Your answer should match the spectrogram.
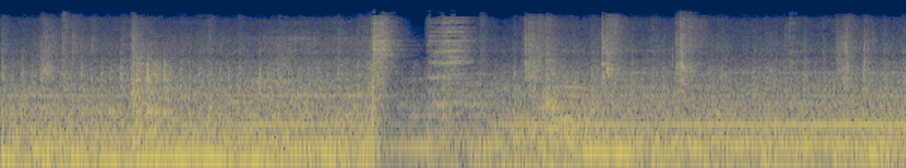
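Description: Irregular metal knocks and clinks from metalworking in a workshop, over a steady machine hum.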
